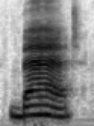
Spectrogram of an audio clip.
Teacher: Maar dat neigt, dat zit er eigenlijk tussenin. Tussen die A en die E-klank in.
